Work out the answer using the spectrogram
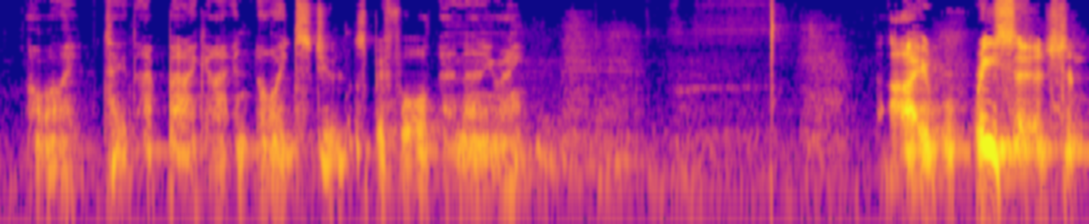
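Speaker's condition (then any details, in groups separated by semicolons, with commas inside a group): Spasmodic dysphonia; easier with use but tires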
